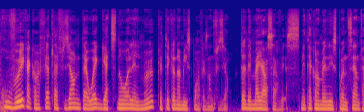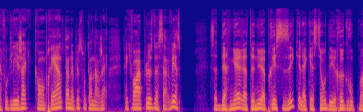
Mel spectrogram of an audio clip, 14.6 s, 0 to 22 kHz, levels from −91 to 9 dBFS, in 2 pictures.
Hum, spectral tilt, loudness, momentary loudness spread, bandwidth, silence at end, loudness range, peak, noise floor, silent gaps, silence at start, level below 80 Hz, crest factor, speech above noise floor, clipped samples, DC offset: none; -5.5 dB/octave; -25 LUFS; 9 LU; 16 kHz; 0 s; 3 LU; -6 dBFS; -64 dBFS; none; 0 s; -46 dBFS; 18 dB; 40 dB; under 0.1%; under 0.1%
